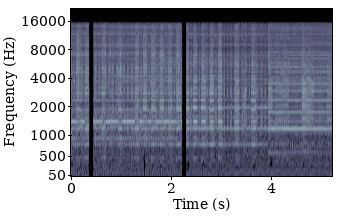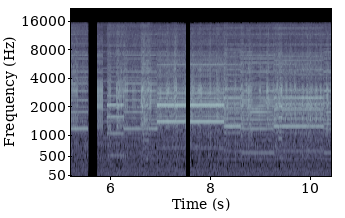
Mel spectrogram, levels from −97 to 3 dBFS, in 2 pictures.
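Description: Corrupt frames were muted four times: damaged compressed frames were rejected by the decoder, and the player substituted silence for them while holding the timeline in place. The audio drops abruptly to nothing from 0.35 to 0.53 s, 2.21 to 2.30 s, 5.47 to 5.74 s and 7.50 to 7.60 s. The holes last roughly 0.09 to 0.27 s, each the length of whole frames, and the sound resumes on time after each one.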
